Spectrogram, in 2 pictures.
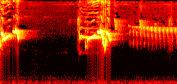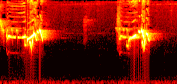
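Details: A prinia answers a lure call at once with sharp, high chirping bursts about every one and a half seconds and a brief buzzy rattle between phrases, over a faint low hum.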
